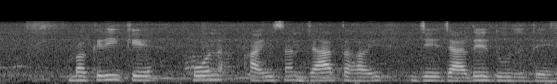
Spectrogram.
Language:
Magahi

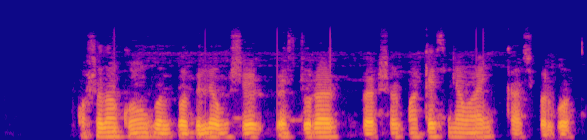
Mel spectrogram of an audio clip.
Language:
Bangla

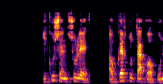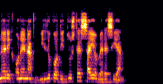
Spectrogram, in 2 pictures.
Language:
Basque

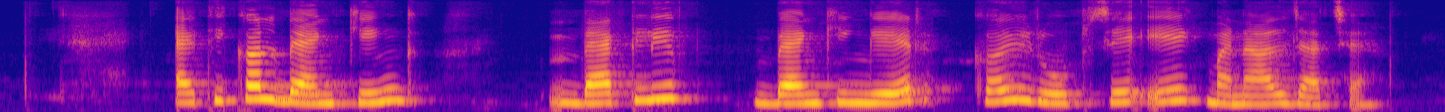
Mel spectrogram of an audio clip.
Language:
Magahi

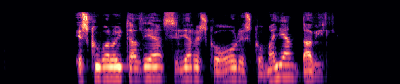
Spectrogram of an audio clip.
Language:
Basque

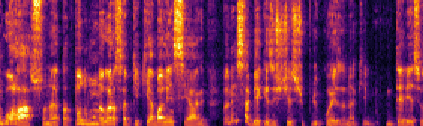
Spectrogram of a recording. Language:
Portuguese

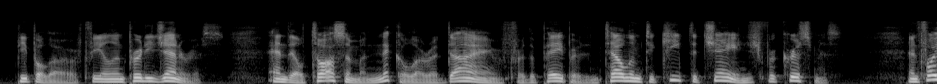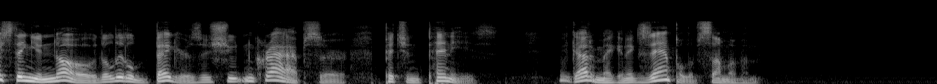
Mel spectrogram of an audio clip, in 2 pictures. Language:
English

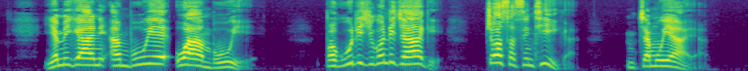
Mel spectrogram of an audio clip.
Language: Nyanja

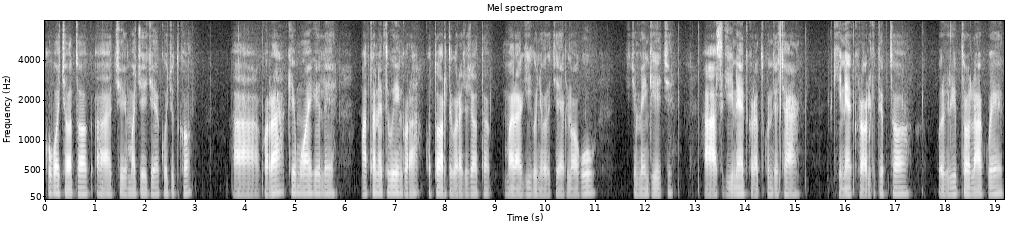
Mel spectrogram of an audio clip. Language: Kalenjin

